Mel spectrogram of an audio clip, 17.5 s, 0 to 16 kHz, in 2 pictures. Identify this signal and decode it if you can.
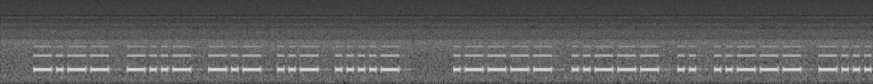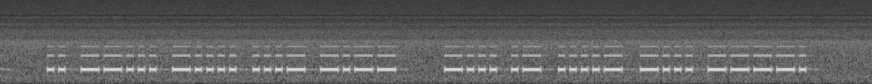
Morse code, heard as a keyed tone, hand-sent with a paddle, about 21 wpm, 650 Hz. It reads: YXKU4 12I2B I76VY BA4B9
